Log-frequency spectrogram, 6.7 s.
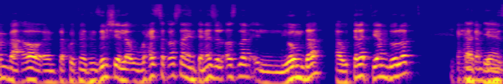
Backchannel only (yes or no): yes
